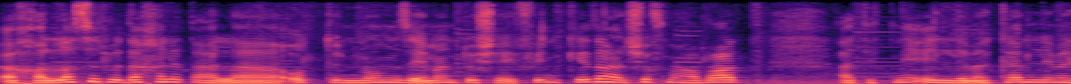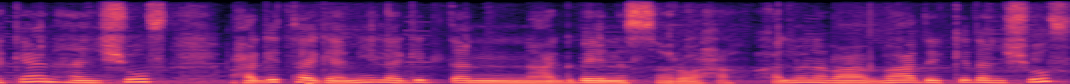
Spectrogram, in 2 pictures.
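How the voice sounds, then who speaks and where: Over noticeable background noise, a woman with an Egyptian accent talks at a moderate pace. Her pitch is medium, with ordinary pitch variation and very even loudness. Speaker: YouTuber narrating a home routine video. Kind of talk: casual video commentary. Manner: hesitant, many fillers.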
